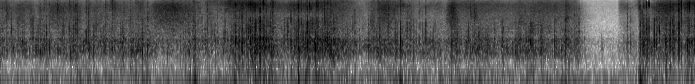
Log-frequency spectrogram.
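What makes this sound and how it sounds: Long nails scratch and tap a large clear plastic bag full of cotton balls resting on a wooden table, working over the plastic surface and its label area. The result is a dense, continuous crinkling crackle with quick, dry taps and bright rustling texture, briefly dipping quiet just before the end and then picking up again.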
